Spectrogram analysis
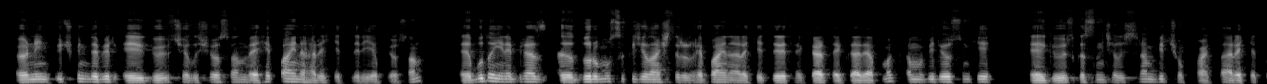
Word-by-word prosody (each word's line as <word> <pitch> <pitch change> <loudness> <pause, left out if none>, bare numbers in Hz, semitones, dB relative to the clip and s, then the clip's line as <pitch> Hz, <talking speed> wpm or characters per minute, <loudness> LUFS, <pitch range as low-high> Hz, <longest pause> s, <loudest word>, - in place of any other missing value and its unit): örneğin, 115 +2 +2
3 125 - -7
günde 125 -3 +2
1, 125 -1 +1
eee, 100 0 +6
göğüs 100 +3 -1
çalışıyorsan 110 -2 -4
ve - - +6
hep 135 - -2
aynı 130 -4 +2
hareketleri 95 -5 -5
yapıyorsan, 75 -1 -5 0.4
ııı, 95 0 +2
bu 145 - +5
da 155 - +5
yine 125 -3 +1
biraz, 130 -2 +1 0.2
ııı, 110 0 +5
durumu 125 +1 +5
sıkıcılaştırır. 115 -5 -2
Hep - - -2
aynı 110 -1 +2
hareketleri 95 0 +1
tekrar 95 0 +3
tekrar 90 0 +2
yapmak. 140 +10 0
Ama 115 -1 -4
biliyorsun 120 0 +1
ki, 120 0 -1 0.3
eee, 90 0 +6
göğüs 95 +2 0
kasını 110 0 -6
çalıştıran 105 +4 -8
birçok 125 - -9
farklı - - -6
hareket - - -1
110 Hz, 170 wpm, -25 LUFS, 100-125 Hz, 0.4 s, eee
